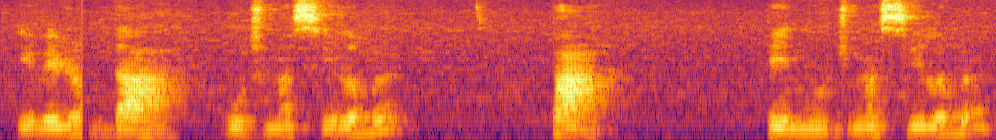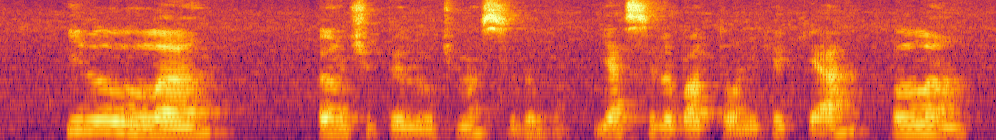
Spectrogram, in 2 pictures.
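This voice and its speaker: A man's voice: a little high, creaky, slight background noise, low-quality recording. A man teaching Portuguese, working through exam questions in a didactic way, checking in with "certo?" and punching out stressed syllables. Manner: stresses syllables by saying them louder.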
